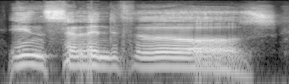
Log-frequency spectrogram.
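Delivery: very slow, booming devil voice; devil proclamation. Acted. Devil threatening the paladins, slow and menacing. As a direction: proclaim doom like a demon. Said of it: "The devil proclaimed".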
